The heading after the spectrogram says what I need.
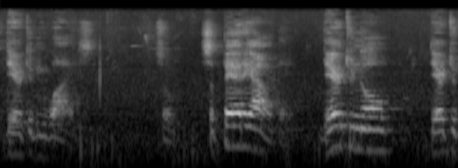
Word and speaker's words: Sapere Aude: This is the correct pronunciation because I will butcher it. What happened? Sapere Aude.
